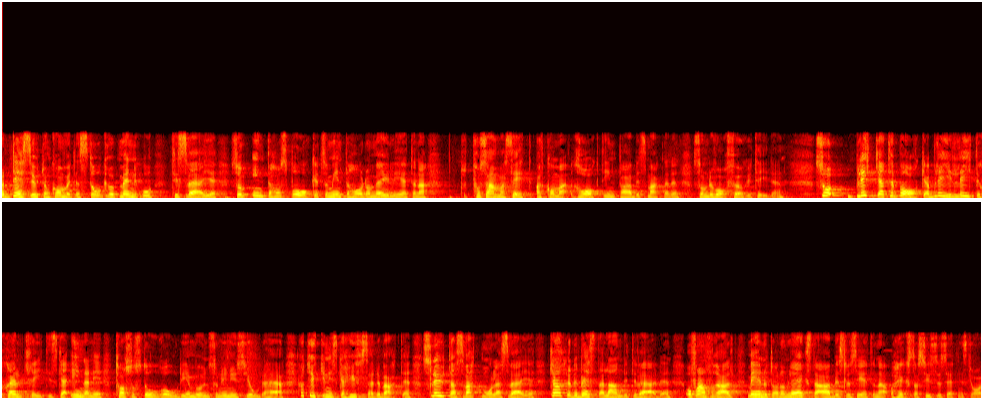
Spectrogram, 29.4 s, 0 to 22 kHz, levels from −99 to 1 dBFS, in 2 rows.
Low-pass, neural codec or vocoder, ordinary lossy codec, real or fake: 7.2 kHz; none; none; real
